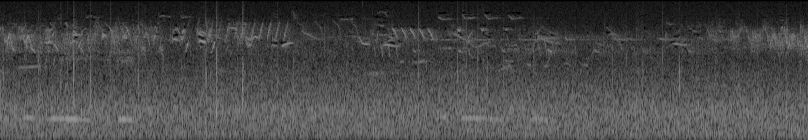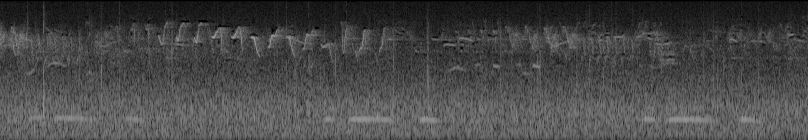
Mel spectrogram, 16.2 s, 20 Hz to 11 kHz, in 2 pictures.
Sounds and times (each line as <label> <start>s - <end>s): Drizzle in a tent 0.0s - 16.1s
